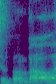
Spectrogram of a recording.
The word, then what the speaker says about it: Mbvoumbo: I'm at, and my last name is Mbvoumbo, Mbvoumbo.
